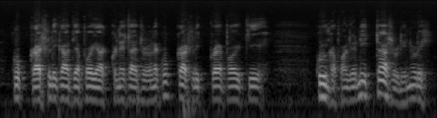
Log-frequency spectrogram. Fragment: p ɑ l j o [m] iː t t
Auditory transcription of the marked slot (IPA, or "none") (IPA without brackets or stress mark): n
